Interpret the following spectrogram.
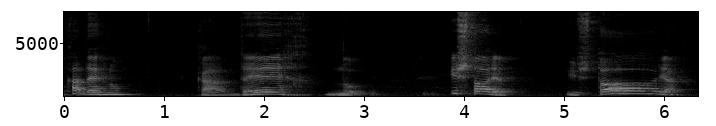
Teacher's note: a penúltima sílaba é mais forte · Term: paroxítonas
